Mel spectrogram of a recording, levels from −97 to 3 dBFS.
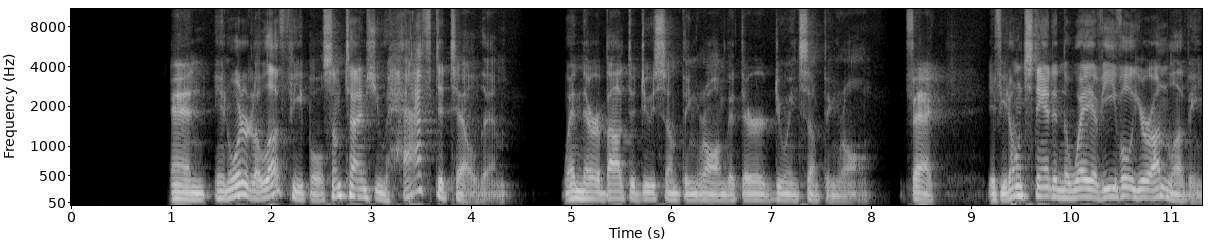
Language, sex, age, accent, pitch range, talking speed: English, male, 50-69, American, 115-185 Hz, 195 wpm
